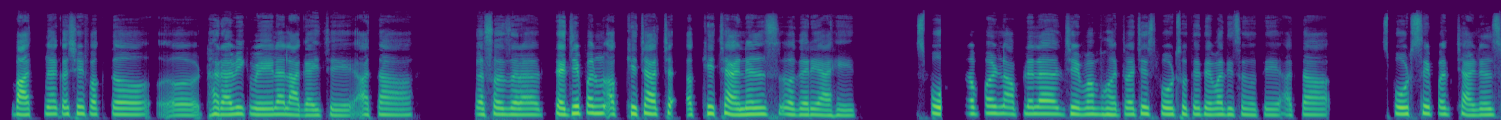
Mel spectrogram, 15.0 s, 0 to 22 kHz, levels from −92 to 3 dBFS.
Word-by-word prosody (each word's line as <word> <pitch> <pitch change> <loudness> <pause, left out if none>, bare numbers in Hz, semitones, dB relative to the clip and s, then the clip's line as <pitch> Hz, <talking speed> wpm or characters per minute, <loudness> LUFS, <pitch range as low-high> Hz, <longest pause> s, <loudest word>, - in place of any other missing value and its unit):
बातम्या 205 +2 +2
कसे 215 +1 +1
फक्त 205 0 -3
अ, 195 -3 -2
ठराविक 205 +1 +2
वेळेला 195 +1 +2
लागायचे. 175 -2 -2
आता 195 0 -4 0.9
कसं 200 +1 +1
जरा 195 -1 +1 0.2
त्याचे 210 +3 +6
पण 235 -1 +3
अख्खेच्या 215 +2 +3
च्या - - -1 0.2
अख्खे 230 +4 +1
चॅनल्स 205 -1 +3
वगैरे 190 -2 0
आहेत. 170 -1 -3 0.6
स्पोर्ट्स 225 -1 0
पण 235 -1 +2
आपल्याला 220 +1 +2
जेव्हा 210 -1 +3
महत्त्वाचे 200 +1 +1
स्पोर्ट्स 205 0 0
होते 205 0 0
तेव्हा 195 -1 +1
दिसत 195 +1 -4
होते. 185 0 -4
आता 185 +1 -5 0.6
स्पोर्ट्सचे 220 +1 +2
पण 210 -1 0
चॅनल्स 190 +2 -1
200 Hz, 130 wpm, -23 LUFS, 190-215 Hz, 0.9 s, त्याचे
